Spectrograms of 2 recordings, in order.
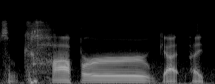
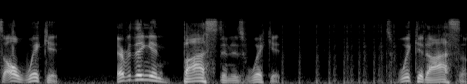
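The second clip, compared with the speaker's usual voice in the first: poorly done put-on Boston accent; 4 dB louder than usual. Narrating moves while playing a card game: horrible Boston accent. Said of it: "it's a horrible accent".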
